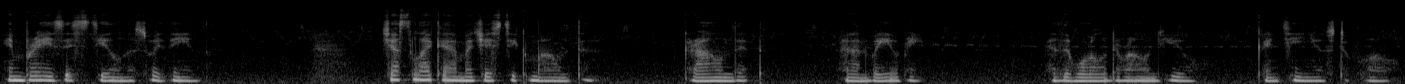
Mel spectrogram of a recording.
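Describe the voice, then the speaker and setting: Slow whispering woman guiding meditation. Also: lowish voice, level tone, a little hiss or hum. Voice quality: breathy whisper. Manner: soothing, hushed, unhurried phrases with pauses. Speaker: meditation guide. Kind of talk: guided visualization meditation, scripted narration.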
